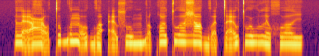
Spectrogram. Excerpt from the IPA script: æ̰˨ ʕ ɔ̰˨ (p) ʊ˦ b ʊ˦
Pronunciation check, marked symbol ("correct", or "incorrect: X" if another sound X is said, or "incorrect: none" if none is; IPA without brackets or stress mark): incorrect: t̪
